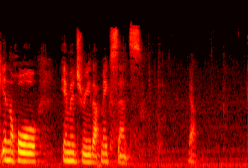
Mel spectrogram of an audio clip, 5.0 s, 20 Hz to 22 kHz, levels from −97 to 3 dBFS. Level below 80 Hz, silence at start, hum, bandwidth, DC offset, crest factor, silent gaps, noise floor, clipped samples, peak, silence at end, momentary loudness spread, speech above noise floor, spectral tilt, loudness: -68 dBFS; 0 s; none; 11.5 kHz; under 0.1%; 18 dB; none; -61 dBFS; under 0.1%; -16 dBFS; 1.05 s; 22 LU; 29 dB; -4.5 dB/octave; -33 LUFS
